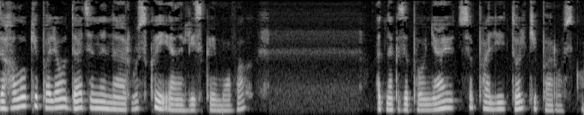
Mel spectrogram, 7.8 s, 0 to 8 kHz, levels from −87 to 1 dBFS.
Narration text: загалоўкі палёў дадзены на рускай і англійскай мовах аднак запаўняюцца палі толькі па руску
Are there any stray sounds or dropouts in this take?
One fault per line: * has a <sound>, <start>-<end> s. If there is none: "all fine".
all fine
